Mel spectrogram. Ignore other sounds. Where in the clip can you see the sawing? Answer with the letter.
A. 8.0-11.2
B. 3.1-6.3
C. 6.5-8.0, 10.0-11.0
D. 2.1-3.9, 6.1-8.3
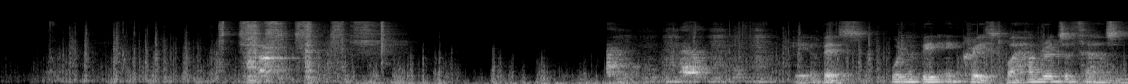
D.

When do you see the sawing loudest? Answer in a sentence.
The loudest moment of the sawing is at 3 seconds.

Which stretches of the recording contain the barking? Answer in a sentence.
The barking can be heard from 2.5 to 4.0 s and from 6.0 to 7.0 s.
